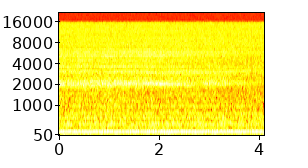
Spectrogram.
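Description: A slow Ujjayi breath: a faint, soft hiss of air drawn through a narrowed throat and the nose, fading out after about three seconds. Under it runs a steady low hum.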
